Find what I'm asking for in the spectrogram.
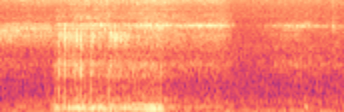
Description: my dog snoring in her sleep and dreaming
